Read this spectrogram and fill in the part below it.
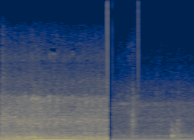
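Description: An engine hums steadily inside a vehicle cab.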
